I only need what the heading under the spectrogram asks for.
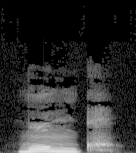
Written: мөнгө

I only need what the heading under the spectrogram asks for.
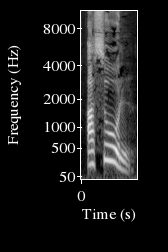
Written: asul

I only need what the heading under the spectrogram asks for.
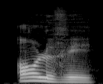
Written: enlever

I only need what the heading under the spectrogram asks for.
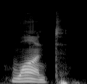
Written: want

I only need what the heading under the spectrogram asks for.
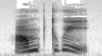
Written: амтгүй

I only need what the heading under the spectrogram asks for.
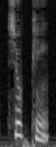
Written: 쇼핑

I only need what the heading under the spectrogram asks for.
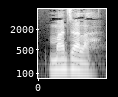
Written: majalah

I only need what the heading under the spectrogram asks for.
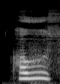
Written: havuz

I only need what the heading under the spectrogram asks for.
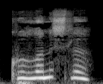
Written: kullanışlı

